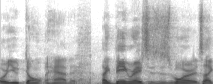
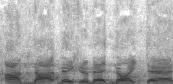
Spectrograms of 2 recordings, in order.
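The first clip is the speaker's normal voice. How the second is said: high, slow, drawn-out protest; protesting denial; 6 semitones higher, slower than usual. Acted. Son accused by his dad, slow high-pitched denial. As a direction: deny it to Dad, pitched up and stretched.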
